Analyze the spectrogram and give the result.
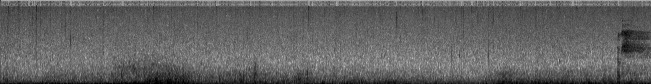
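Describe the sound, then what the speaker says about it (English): A thunderstorm rumbles with low rolling thunder over steady rain, continuous and moderately loud, with swells of thunder near the start and again toward the end, and no talking. "it is a real storm"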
